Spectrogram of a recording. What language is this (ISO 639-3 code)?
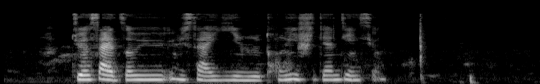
zho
